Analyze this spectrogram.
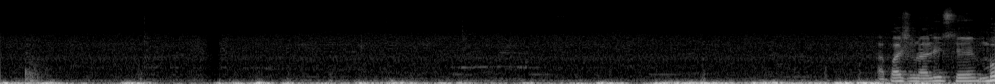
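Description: Hands knock softly on a table close to a microphone.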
